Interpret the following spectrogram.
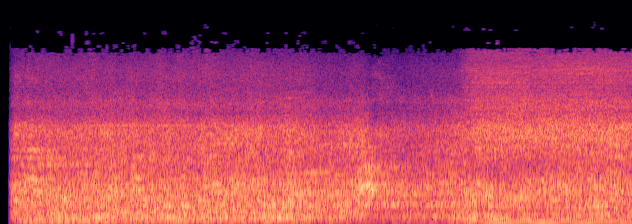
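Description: Loud, steady noise of indistinct voices over a rumbling background in a large hall, with no single clear speaker.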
